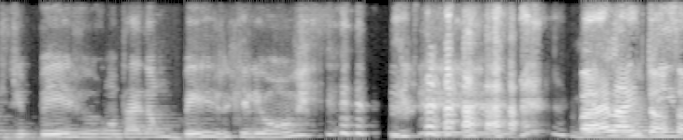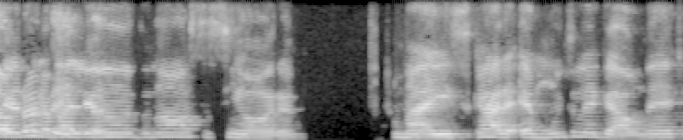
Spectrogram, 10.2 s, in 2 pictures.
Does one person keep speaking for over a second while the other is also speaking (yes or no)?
yes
